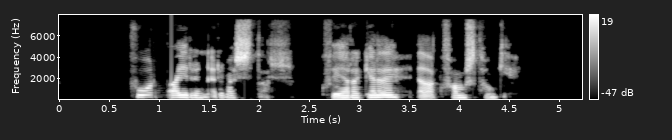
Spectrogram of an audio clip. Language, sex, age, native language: Icelandic, female, 20-29, Icelandic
